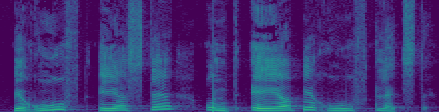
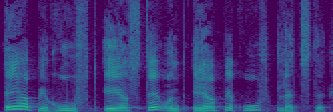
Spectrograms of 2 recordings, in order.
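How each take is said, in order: First: Slow, weighty Erste and Letzte with an emphatic delivery; preacher slowly stressing Erste and Letzte; slow solemn emphasis. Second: "Er" punched at the start of each half, slow; preacher stressing who calls: Er. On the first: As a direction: lay out "beruft Erste und er beruft Letzte" slowly, weighing each word. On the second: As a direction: hit the word "Er" hard both times. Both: Shown as a demonstration. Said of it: "Auf dem Er liegt die Betonung".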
